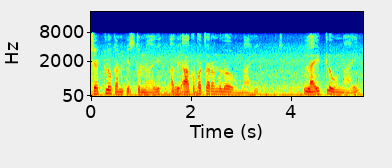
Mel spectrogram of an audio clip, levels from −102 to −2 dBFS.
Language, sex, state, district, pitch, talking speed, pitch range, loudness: Telugu, male, Telangana, Mahabubabad, 120 Hz, 90 wpm, 105-130 Hz, -19 LUFS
